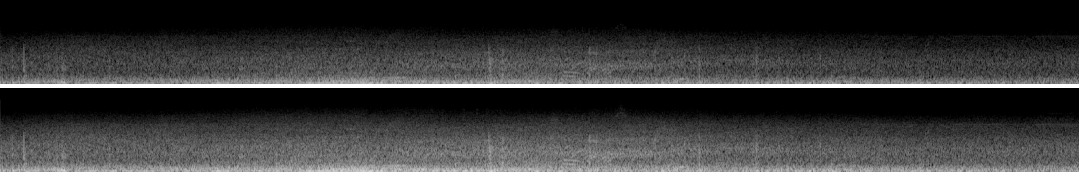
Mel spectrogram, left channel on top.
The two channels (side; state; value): left; quieter; 8.8 dB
